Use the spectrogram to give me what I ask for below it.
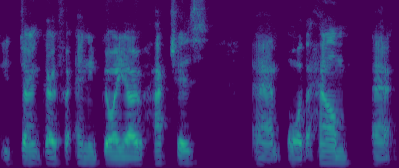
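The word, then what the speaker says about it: Goiot: Mentioned in my previous videos that I suggest that you don't go for any Goyo hatches or the helm. A company called Goyo, it's spelled G-O-I-O-T.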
